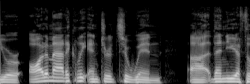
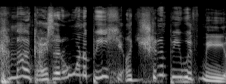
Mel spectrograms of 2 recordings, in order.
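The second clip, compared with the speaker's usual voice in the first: very high, whiny emo voice; 6 dB quieter than usual. Retelling a bit as the moody Batman knockoff: imitating a whiny emo kid. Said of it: "sort of like a whiny emo kid".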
